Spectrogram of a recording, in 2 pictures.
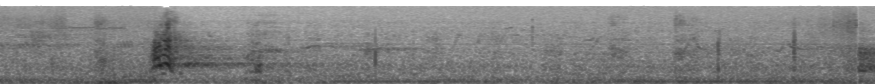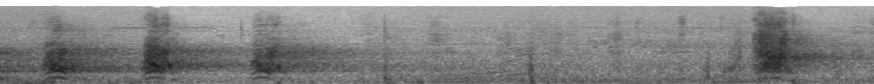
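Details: Nordic Spitz-family American Eskimo Dog barking: five or six loud, abrupt barks spaced unevenly across about nine seconds, separated by quiet stretches with faint background murmur.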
